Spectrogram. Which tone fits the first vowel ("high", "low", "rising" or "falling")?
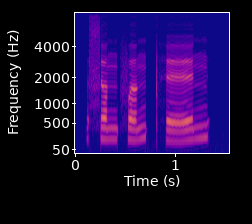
low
